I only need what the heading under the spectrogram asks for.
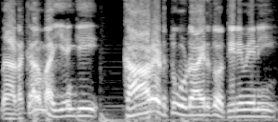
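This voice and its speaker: A muttering sly cartoon servant. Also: male voice, high-pitched, expressive, a little fast, gravelly, pushed and bright, faint music behind, heavily acted. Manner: mutters sarcastic asides, humble address. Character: sly, grumbling male servant, deferential to his lord.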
